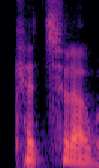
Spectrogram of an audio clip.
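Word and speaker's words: קץ: 자, 끝이라는 단어는 캐츠라고 합니다. 여름 과일은 카이츠고 끝은 캐츠입니다.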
